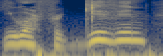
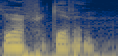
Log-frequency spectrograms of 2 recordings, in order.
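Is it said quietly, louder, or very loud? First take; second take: very loud; quietly. First: It is said very loudly. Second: It is said at a normal, quiet level.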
